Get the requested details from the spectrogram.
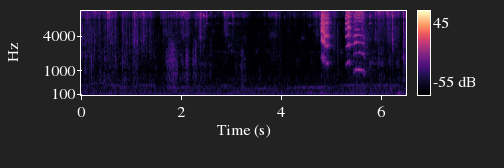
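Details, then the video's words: Pet puppy squeaking in the background indoors: two short, high-pitched squeals near the end, one rising and one falling, over a steady low electrical hum and quiet room noise. "so sorry if you're hearing the squeaking noise that's my puppy"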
